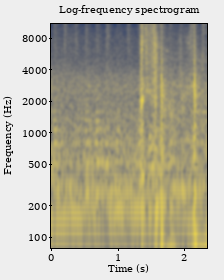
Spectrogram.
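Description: A recurve bow shot near the end: a few sharp snaps as the string is loosed and the arrow strikes the target, over background music with steady low tones.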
